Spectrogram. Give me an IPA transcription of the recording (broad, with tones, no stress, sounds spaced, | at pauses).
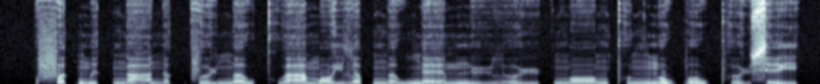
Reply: f ɐ˧ k̚ m ɪ˧ k̚ ŋ aː˨˩ n ɐ˥ k̚ f ɵ˧ ɥ ŋ ɐ˧ w kʷʰ aː˨˥ m ɔː˨˧ j l ɐ˧ p̚ ŋ ɐ˨˥ w ŋ ɛː˨˥ m n̪ yː˨˩ l ɵ˧ ɥ | ŋ ɔː˨˧ ŋ pʰ ʊ˨˥ ŋ n̪ o˥ w p o˧ w pʰ ɵ˨˩ ɥ s e˥ j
